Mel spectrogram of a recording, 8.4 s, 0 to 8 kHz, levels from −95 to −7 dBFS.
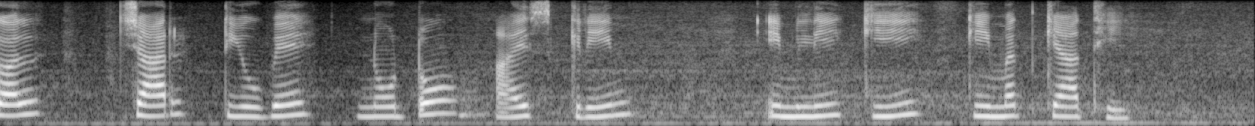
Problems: none marked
